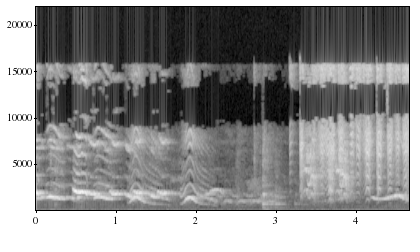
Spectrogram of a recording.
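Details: Silver-eared laughingthrush singing from its cage, a quick string of bending, whistled slurs and chirps, followed by a harsh, noisy rasp and one final rising whistle.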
